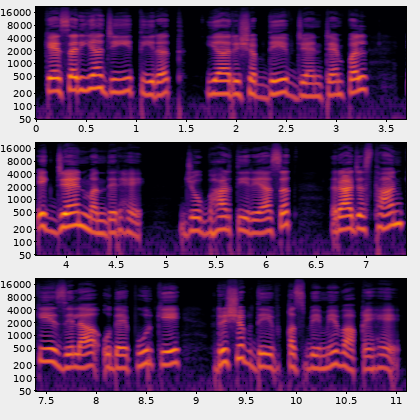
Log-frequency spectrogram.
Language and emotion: Urdu, neutral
